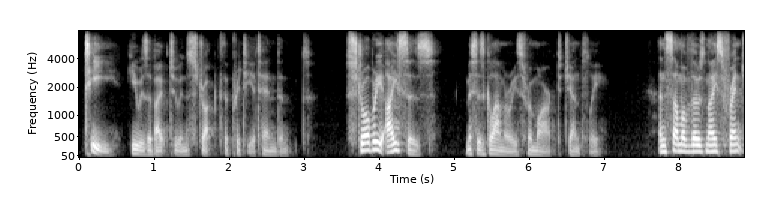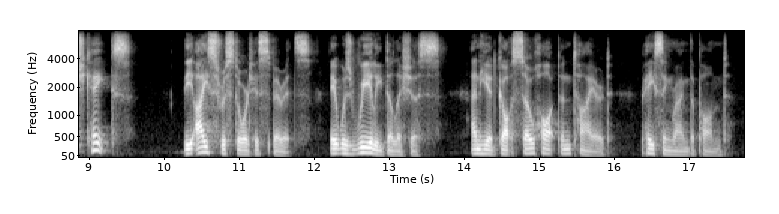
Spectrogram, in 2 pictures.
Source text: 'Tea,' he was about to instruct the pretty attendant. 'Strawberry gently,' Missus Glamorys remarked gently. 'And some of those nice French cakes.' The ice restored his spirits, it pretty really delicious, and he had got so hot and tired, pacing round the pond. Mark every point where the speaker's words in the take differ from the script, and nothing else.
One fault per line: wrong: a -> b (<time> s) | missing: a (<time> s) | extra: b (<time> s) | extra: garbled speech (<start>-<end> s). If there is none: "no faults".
wrong: gently -> ices (4.1 s)
wrong: pretty -> was (12.3 s)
